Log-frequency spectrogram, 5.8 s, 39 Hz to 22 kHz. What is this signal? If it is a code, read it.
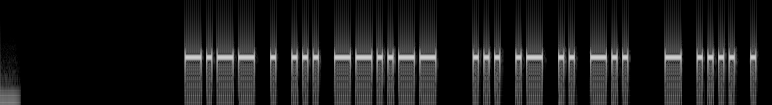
Morse code, heard as a keyed tone, about 30 wpm, 700 Hz. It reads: YES, SAID THE
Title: Sentences from Top 1000 Words - Review Part 4 - 30wpm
